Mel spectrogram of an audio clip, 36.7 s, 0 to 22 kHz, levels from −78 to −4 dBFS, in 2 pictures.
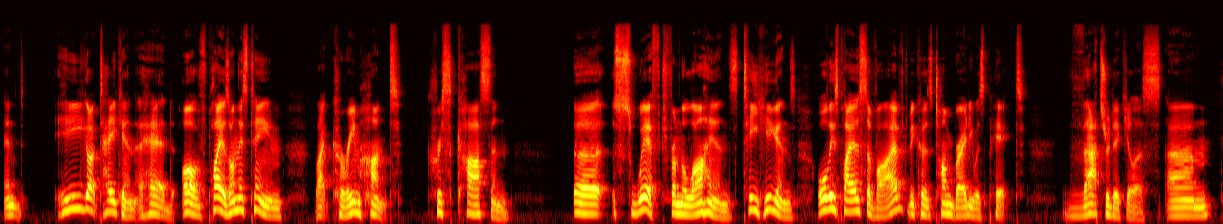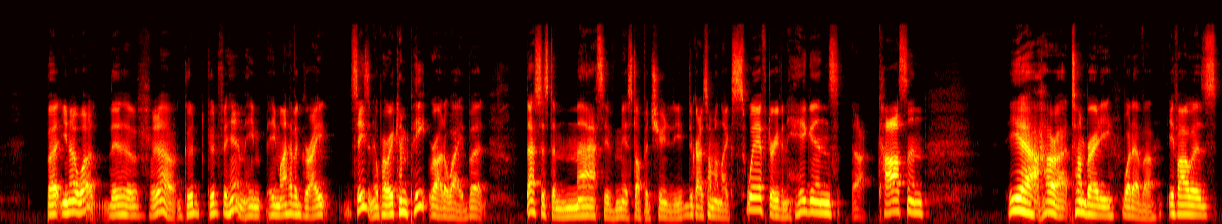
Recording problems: none

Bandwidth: 14.5 kHz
